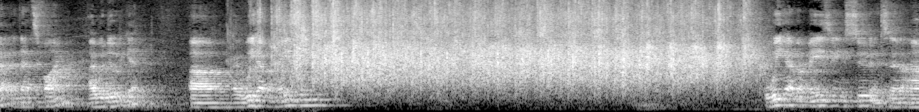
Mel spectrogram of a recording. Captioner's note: applause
